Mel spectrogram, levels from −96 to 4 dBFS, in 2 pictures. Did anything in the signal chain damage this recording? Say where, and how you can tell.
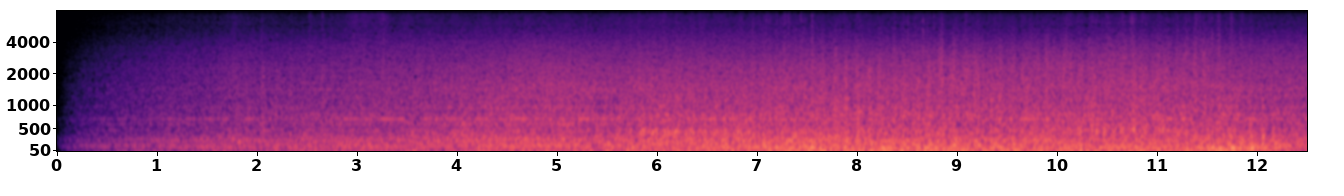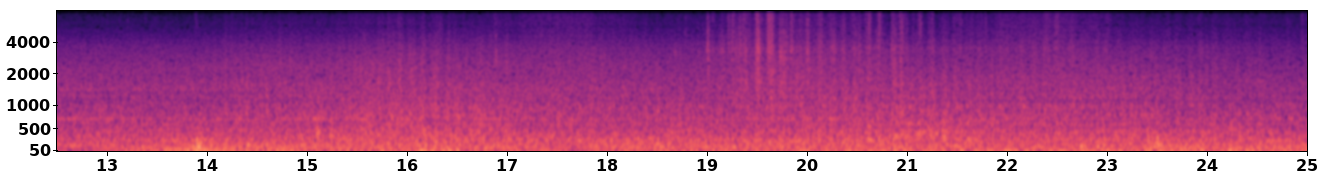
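No, nothing in the signal chain audibly damaged these sounds, and the signal shows no faults in level, timing or bandwidth throughout.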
